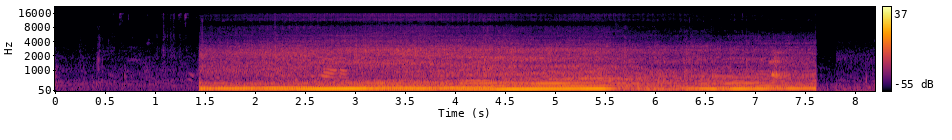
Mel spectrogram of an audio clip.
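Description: Engine of an orange tuk-tuk running with a steady low hum, which starts about a second and a half in and drops in level near the end as the tuk-tuk moves off.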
